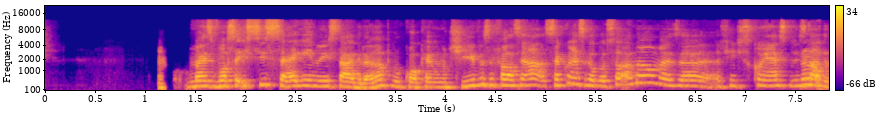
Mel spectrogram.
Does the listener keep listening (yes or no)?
no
